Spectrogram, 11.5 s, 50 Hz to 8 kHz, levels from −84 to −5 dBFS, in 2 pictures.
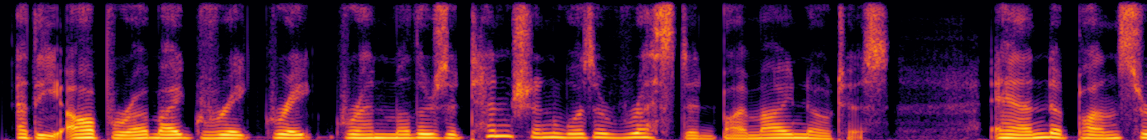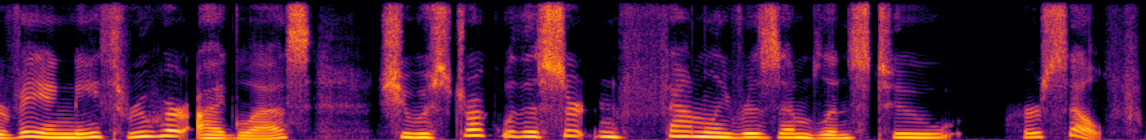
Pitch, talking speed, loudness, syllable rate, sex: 210 Hz, 160 wpm, -18 LUFS, 4.9 syllables/s, female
